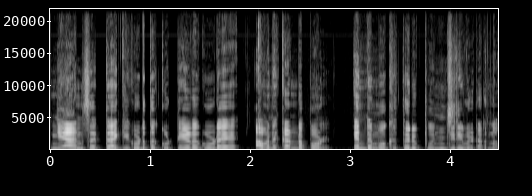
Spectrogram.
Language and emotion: Malayalam, happy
